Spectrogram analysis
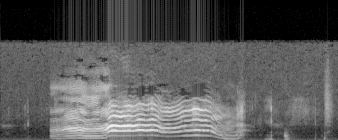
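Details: Poodle producing funny noises: one long, loud, nasal whine-howl of almost two seconds, steady then wavering, dropping in pitch at the end, followed by a few soft clicks and snuffles.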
